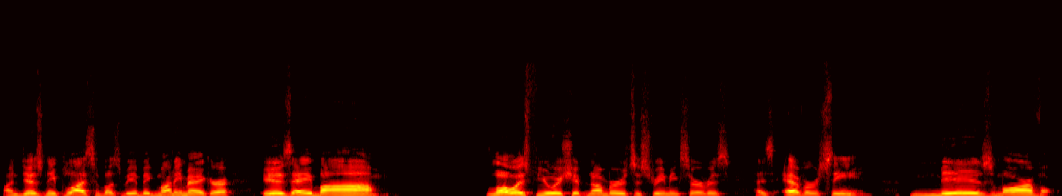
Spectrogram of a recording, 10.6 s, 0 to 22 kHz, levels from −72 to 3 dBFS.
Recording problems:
none

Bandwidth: 15 kHz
